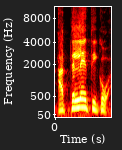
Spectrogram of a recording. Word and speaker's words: Atlético: El equipo de fútbol que está calificado para jugar la semifinal de la Champions, el Atlético, ATLE, se pronuncia Atlético, ¿no es cierto?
